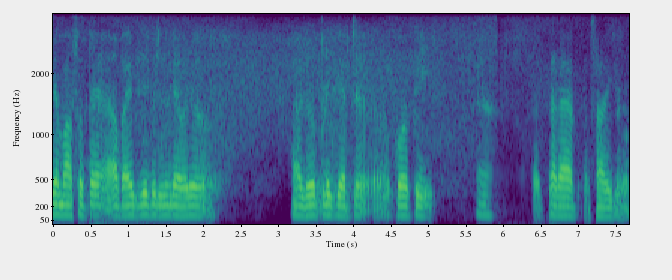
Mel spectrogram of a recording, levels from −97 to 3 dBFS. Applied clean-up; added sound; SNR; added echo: neural mask model Resemble Enhance denoiser.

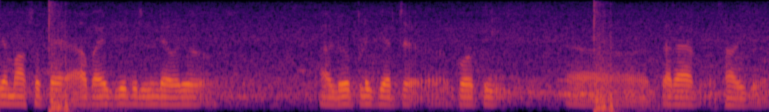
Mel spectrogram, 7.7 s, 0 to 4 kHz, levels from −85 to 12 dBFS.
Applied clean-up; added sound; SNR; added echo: none; Fire; 14 dB; none.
